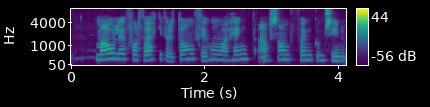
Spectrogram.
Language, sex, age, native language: Icelandic, female, 18-19, Icelandic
